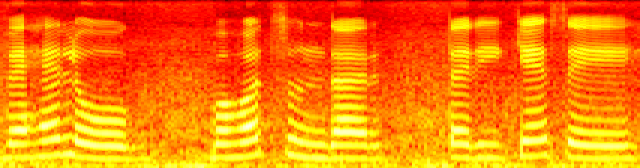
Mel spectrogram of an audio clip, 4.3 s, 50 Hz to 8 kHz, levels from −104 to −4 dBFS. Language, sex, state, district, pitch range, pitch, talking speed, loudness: Hindi, female, Haryana, Jhajjar, 225-260 Hz, 235 Hz, 85 wpm, -16 LUFS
